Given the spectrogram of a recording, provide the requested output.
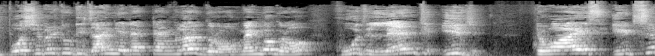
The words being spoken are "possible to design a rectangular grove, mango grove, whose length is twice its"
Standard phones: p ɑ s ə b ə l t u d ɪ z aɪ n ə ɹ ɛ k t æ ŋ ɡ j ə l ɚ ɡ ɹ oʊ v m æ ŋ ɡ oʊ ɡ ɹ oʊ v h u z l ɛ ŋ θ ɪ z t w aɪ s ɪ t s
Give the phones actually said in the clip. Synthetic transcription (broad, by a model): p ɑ s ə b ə l t u d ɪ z aɪ n ə l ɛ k t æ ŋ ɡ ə l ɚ ɡ ɹ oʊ m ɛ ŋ ɡ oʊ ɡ ɹ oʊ h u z l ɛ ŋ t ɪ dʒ t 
